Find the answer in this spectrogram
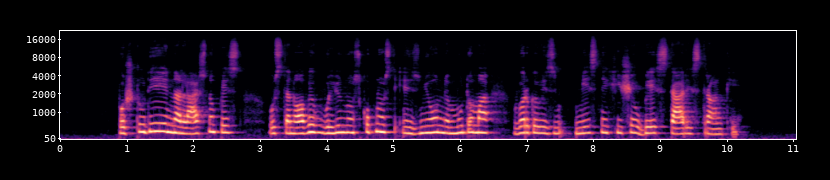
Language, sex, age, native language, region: Slovenian, female, 30-49, Slovenian, Central Slovenia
